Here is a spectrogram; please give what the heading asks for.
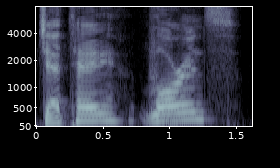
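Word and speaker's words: Jeté Laurence: I'm going to go with, it's pronounced Jette Lawrence.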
